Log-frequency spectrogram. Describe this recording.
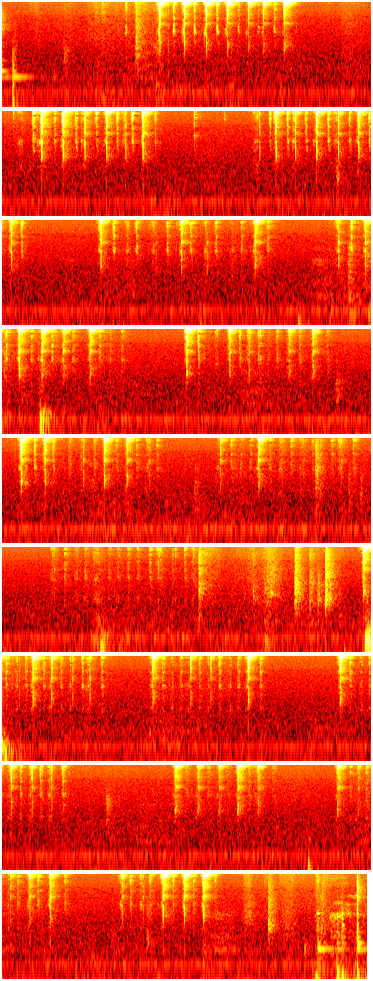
Snipping with hairdresser scissors, recorded close working around the head. No combing or other noise.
